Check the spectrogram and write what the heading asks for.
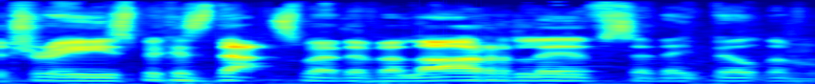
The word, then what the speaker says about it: Valar: the way it's spoken, you roll the R, you give some oomph to the R, so it's Valar.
